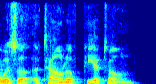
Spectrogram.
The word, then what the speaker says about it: Peotone: However, there's a fellow that lives there who's a historian. He says, "No, the town was named after a chief of the local tribe and his name was Chief Piotny." Yeah, that no one ever knew. Piotny. Piotny. But, the local farmers and everything and everybody just knew it as Peotone, Illinois. But, it if you wanted to be correct, it was Piotny.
